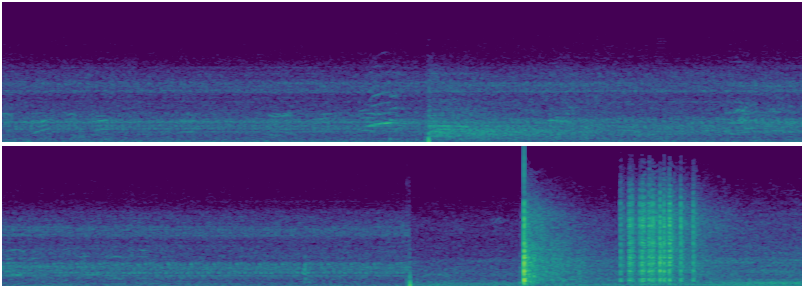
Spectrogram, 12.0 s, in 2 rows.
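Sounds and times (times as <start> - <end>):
firework crackling pops: 3.1 - 9.2, 9.9 - 11.5
firework bang: 3.2 - 6.7, 9.9 - 11.3.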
